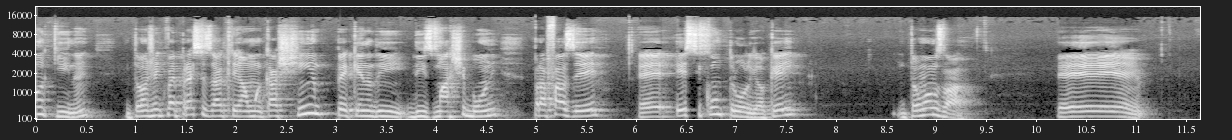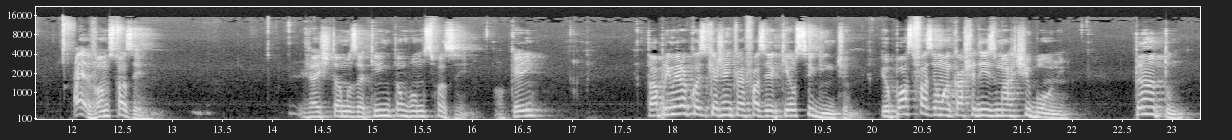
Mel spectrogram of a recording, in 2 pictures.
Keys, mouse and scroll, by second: 12.5-15.5 drag, 16.4-22.5 shift+middle drag.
